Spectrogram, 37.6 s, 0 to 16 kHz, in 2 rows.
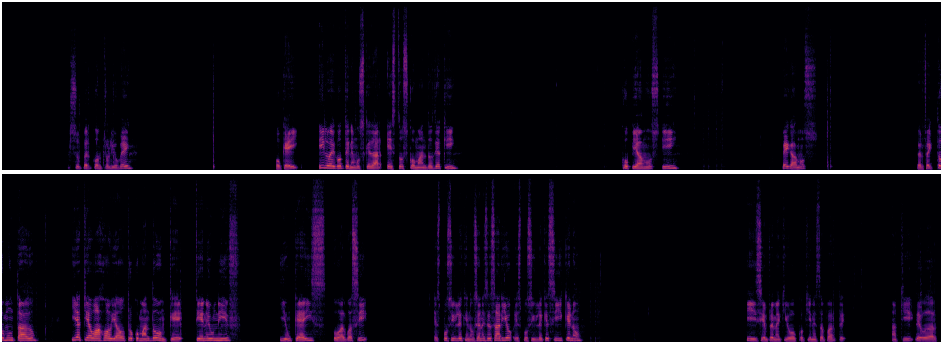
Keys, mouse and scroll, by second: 1.8 ctrl+v, 4.1 Return, 8.7-10.1 drag, 11.0 right click, 13.6 click, 15.0 ctrl+v, 16.4 Return, 20.1-20.8 scroll down 1, 21.2 scroll down 1, 27.2-28.7 drag, 31.6 ctrl+c, 35.7 click, 37.4 ctrl+c.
